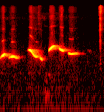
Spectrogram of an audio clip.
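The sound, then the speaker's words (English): A person whistles a short run of gliding, pitch-bending phrases imitating the speech-like whistle talk of cartoon characters who communicated only by whistling, three wavering tones fairly loud, followed by a faint click. “No, but and when in the original cartoon, they only communicated via whistle.”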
